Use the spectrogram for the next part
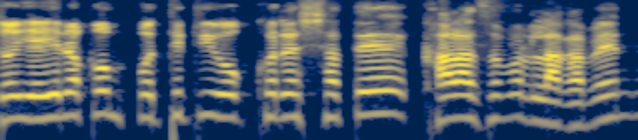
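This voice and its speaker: High-voiced man teaching letters patiently. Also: a bit bright, smooth, dry recording. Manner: patient, repetitive drilling, asks learners to repeat; drawn-out letter sounds when reciting. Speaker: Quran reading teacher. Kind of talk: recorded online lesson.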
